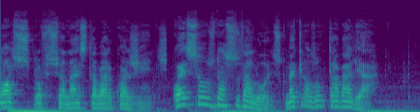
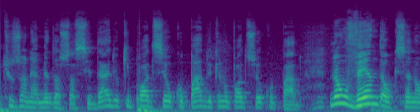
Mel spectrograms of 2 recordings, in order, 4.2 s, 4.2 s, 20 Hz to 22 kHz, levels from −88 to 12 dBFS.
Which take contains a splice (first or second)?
first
